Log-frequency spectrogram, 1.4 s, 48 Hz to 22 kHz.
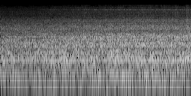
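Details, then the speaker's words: Lathe reaming to about 0.200–0.250 in depth: steady machine hum with a thin high squeal as the reamer contacts the work, the start of chatter. "that squealing? That's the start of chatter."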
